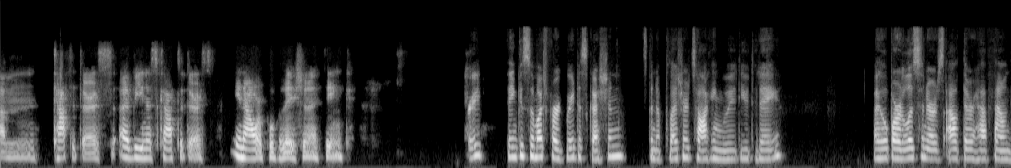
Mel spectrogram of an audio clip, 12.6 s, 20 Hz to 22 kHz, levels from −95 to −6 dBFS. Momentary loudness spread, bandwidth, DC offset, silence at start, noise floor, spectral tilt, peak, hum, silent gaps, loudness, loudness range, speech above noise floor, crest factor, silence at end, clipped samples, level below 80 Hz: 12 LU; 12.5 kHz; under 0.1%; 0 s; -82 dBFS; -5.5 dB/octave; -6 dBFS; none; none; -24 LUFS; 5 LU; 59 dB; 20 dB; 0 s; under 0.1%; -72 dBFS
